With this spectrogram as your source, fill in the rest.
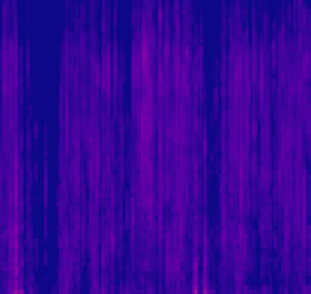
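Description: Fingers crinkle and squeeze a full biscuit tube made of gold foil-lined metallized plastic wrapper. A dense, continuous run of bright, crisp crackles and rustles fills the clip, with a few louder snaps and faint low thumps from handling.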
